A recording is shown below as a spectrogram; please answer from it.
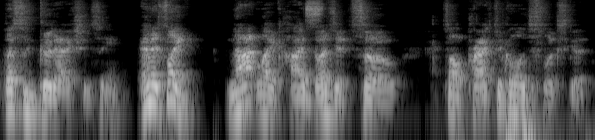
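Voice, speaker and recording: A man co-hosting a casual anime chat, retelling scenes in a rambling, animated way. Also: mid-range voice, normal speed. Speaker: podcast co-host. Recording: roomy echo.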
